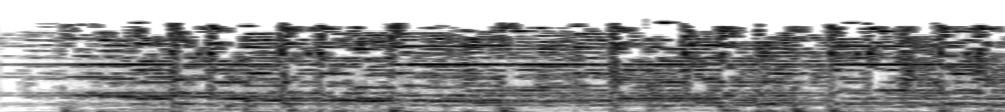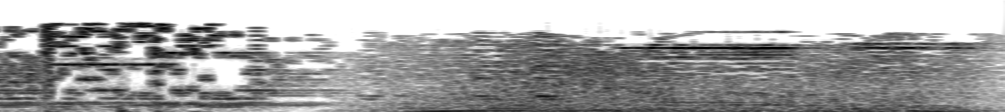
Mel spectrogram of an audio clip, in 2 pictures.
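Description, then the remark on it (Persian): A motorcycle engine rumbles amid busy street traffic, loud and steady, then gives way to a broad roar of passing vehicles, with people's voices murmuring in the background. “ای موتورسیکل والا استاد باش، نشان بده که دخلتی چیست.”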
